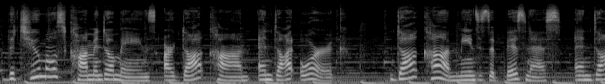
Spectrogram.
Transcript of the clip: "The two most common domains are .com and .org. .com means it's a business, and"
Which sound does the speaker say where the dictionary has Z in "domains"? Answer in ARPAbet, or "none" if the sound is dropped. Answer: Z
